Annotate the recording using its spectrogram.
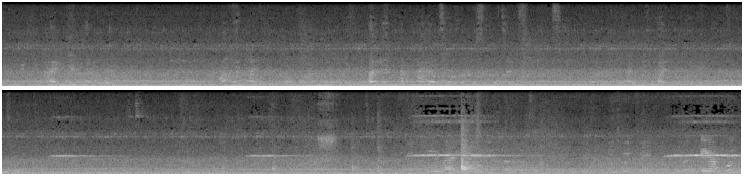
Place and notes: MRT Expo stn, Singapore
On the train to Changi Airpot, MRT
